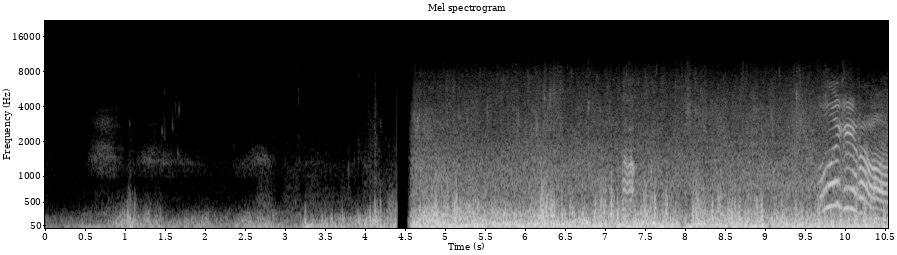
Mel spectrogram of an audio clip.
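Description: Wind buffeting the microphone as a low rumbling noise, faint at first, then loud and steady after an abrupt cut about four and a half seconds in.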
